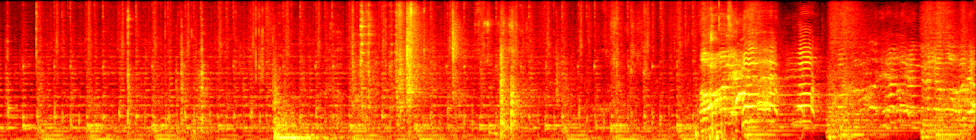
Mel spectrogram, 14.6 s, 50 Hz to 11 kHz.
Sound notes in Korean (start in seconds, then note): 1.8 자물쇠 여는 소리; 4.1 둥, 효과음; 5.2 쇠사슬 소리; 10.7 놀란 비명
